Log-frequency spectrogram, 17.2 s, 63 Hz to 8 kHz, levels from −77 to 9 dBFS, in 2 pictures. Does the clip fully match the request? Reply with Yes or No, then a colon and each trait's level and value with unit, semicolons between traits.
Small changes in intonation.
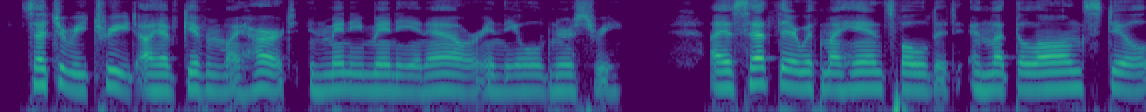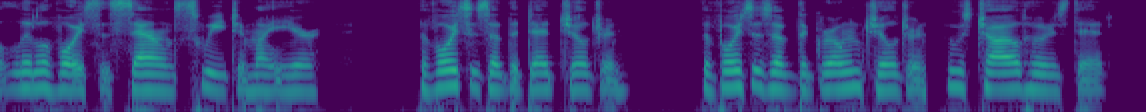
Yes: narrow, 1.8 semitones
